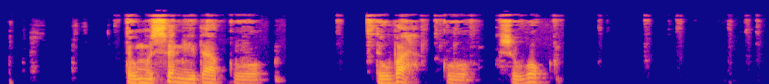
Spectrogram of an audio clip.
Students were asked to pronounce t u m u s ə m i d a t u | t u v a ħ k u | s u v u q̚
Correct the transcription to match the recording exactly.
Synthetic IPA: t u m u s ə n i d a k u | t u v a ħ k u | s u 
